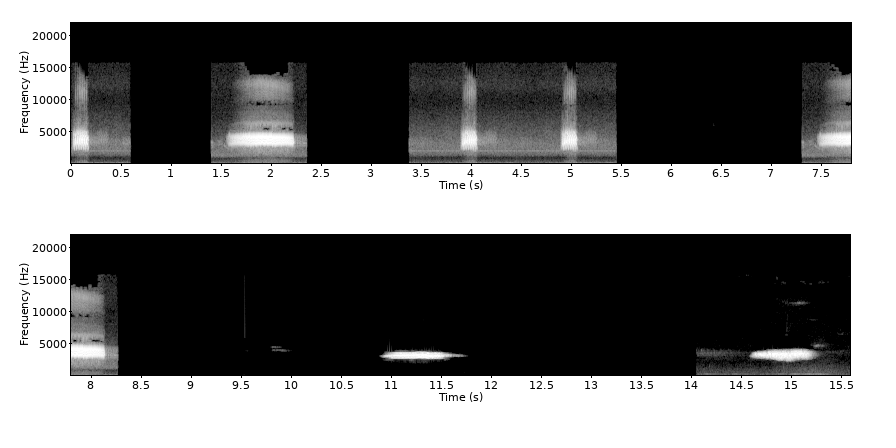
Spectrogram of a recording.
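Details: Brambling song: harsh, buzzy drawn-out notes spaced several seconds apart, with two short sharp clicks between them and later two brief, clearer whistled notes, all against an otherwise silent background.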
